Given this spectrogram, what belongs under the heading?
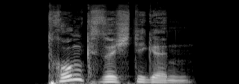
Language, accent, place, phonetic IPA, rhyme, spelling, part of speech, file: German, Germany, Berlin, [ˈtʁʊŋkˌzʏçtɪɡn̩], -ʊŋkzʏçtɪɡn̩, trunksüchtigen, adjective, De-trunksüchtigen.ogg
- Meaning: inflection of trunksüchtig: 1. strong genitive masculine/neuter singular 2. weak/mixed genitive/dative all-gender singular 3. strong/weak/mixed accusative masculine singular 4. strong dative plural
